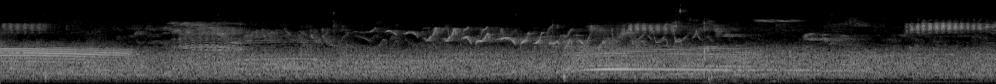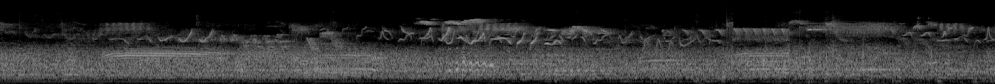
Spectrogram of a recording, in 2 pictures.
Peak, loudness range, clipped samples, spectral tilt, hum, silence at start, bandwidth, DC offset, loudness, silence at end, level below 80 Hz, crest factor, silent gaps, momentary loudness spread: -14 dBFS; 3 LU; under 0.1%; 0 dB/octave; none; 0 s; 16 kHz; under 0.1%; -30 LUFS; 0 s; -74 dBFS; 18 dB; none; 7 LU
